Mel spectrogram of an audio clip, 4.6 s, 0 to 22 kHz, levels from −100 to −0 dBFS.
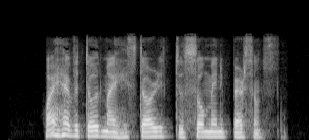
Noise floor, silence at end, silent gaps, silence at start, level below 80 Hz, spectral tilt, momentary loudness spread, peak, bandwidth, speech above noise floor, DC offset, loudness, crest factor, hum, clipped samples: -85 dBFS; 0.6 s; none; 0.7 s; -52 dBFS; -7.5 dB/octave; 8 LU; -2 dBFS; 7.8 kHz; 68 dB; under 0.1%; -18 LUFS; 16 dB; none; under 0.1%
